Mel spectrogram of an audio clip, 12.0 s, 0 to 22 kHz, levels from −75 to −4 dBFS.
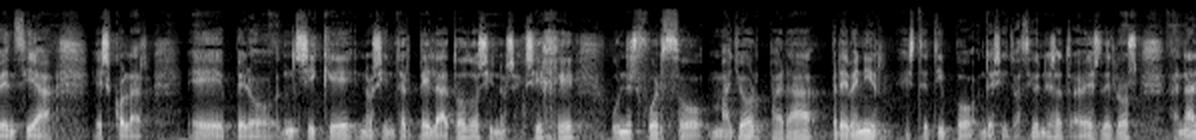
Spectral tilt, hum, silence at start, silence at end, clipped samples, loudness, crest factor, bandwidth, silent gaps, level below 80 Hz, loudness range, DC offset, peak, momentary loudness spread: -2.5 dB/octave; none; 0 s; 0 s; under 0.1%; -21 LUFS; 20 dB; 16.5 kHz; none; -42 dBFS; 5 LU; under 0.1%; -2 dBFS; 11 LU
